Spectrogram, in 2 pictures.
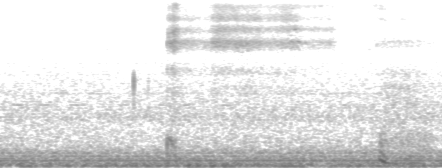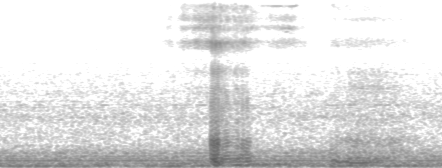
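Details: Sleeping and dreaming, snoring: steady low, rough breathing noise with a few irregular snorts and snuffles.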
